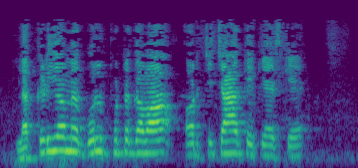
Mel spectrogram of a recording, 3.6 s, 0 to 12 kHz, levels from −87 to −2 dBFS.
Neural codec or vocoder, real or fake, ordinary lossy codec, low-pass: none; real; MP3, 32 kbps; 10.8 kHz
